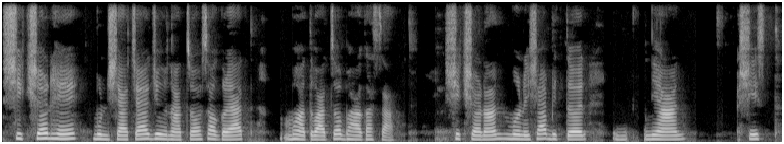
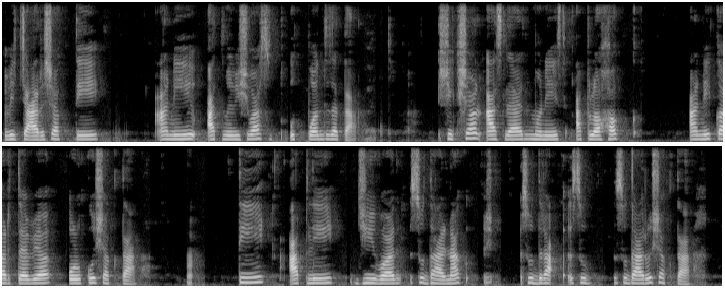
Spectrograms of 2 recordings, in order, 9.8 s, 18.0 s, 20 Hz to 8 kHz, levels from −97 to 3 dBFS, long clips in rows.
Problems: none marked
